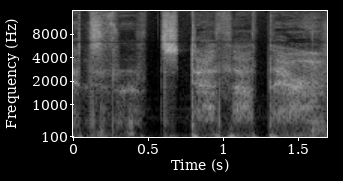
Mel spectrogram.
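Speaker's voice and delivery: hushed, breathy whisper, barely voiced. Retelling how the other speaker narrated while landing: imitating someone whispering. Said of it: "You're just whispering over my shoulder".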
